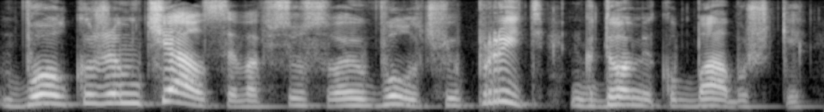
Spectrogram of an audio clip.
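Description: A woman narrating a children's story, expressive and animated. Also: fairly low pitch, normal speed, dry recording, studio quality. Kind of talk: storybook reading.

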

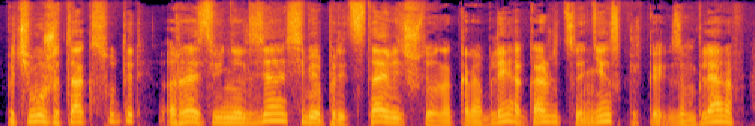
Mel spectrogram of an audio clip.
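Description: A man reading aloud plays an eccentric, irritable male entomologist in a storybook. The voice climbs higher and louder than the reader's own as he lectures pedantically. It sounds gravelly and dry. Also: animated, quick pace, no echo. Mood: indignant. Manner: fussy, indignant, pedantic.

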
